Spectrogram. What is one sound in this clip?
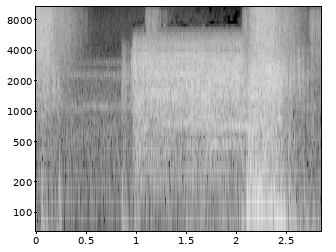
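A video game raptor-like dinosaur screeches.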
